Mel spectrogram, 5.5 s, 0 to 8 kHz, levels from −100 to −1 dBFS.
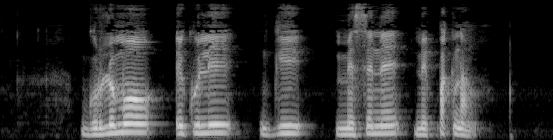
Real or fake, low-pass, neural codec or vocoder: real; 7.2 kHz; none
